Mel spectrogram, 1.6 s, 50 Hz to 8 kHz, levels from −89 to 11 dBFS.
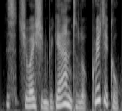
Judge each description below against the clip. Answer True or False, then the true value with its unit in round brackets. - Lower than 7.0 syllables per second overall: False (7.5 syllables/s)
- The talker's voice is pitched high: True (205 Hz)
